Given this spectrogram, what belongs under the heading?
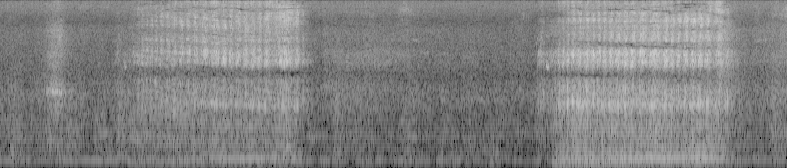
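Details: A young woman sleeping after a night out drinking gives two long, rough, rattling snores with quieter breathing between them; ordinary snoring.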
